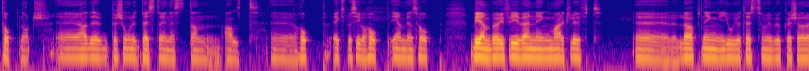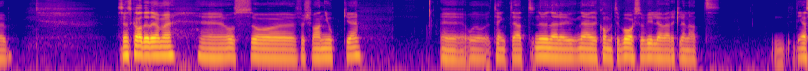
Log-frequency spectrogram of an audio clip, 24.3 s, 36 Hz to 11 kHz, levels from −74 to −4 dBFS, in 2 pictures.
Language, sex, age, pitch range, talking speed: Swedish, male, 20-39, 100-115 Hz, 125 wpm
